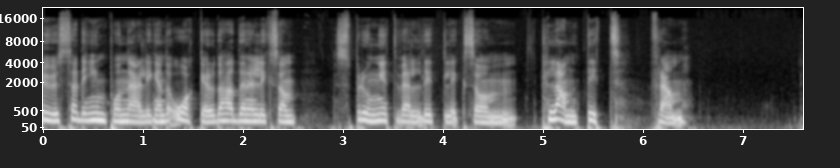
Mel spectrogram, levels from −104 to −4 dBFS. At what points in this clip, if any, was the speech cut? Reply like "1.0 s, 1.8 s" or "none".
none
